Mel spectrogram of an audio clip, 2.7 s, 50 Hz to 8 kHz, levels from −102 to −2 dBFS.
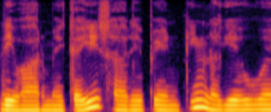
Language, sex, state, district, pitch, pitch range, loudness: Hindi, male, Jharkhand, Ranchi, 125 Hz, 120-130 Hz, -16 LUFS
